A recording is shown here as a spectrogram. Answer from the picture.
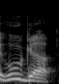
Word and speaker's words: Hygge: Ils disent prononcez Hygge.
